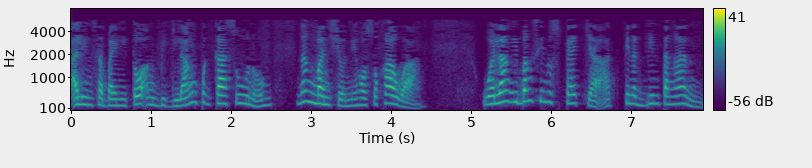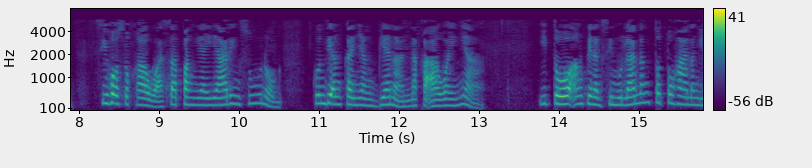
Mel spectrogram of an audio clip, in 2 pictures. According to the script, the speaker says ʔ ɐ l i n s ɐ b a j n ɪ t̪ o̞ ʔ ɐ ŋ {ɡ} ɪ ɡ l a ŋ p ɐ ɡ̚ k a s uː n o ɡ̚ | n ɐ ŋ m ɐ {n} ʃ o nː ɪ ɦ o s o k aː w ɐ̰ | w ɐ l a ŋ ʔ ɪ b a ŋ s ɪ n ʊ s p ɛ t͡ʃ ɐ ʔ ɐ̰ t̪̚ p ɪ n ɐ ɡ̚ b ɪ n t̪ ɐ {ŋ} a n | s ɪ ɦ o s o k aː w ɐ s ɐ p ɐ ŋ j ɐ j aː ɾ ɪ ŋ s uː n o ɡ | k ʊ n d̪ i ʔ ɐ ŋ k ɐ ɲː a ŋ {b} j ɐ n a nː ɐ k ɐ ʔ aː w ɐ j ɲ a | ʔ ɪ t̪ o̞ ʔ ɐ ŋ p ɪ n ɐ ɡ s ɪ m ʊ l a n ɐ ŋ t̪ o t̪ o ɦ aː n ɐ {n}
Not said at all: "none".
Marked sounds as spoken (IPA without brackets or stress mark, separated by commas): b, n, ŋ, b, ŋ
